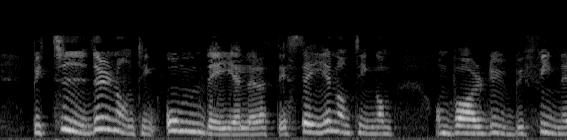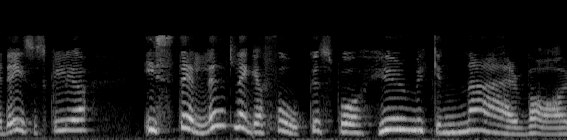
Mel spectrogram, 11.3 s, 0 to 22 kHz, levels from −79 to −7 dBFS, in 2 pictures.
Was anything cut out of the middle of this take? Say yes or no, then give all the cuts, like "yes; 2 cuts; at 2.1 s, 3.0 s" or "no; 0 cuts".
no; 0 cuts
